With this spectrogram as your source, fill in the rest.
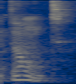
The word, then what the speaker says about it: don't: curtinha, no, I don't, esse T ele é pronunciado, mas numa frase, como aqui, assim, numa sentença, né? Nós não vamos pronunciar esse T aqui, ó. Então, você não vai falar I don't live. Você fala I don't live. He doesn't live. She doesn't live. Tá? Então, não precisa pronunciar.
